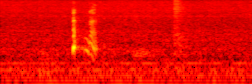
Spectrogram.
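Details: Six-day-old who just had a big dinner: one abrupt, short voiced catch of breath over faint room noise; hiccups.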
